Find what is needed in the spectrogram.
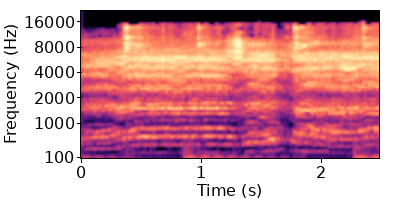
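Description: Ethiopian Orthodox liturgical chant (mahlet) sung by voices, with a low beat recurring about every second and a half.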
